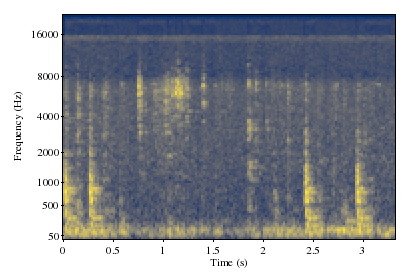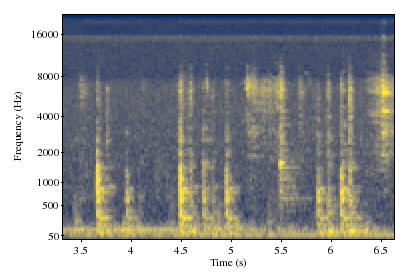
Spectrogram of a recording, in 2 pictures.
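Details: Renault Logan/Sandero/Lada Largus hub, wheel off: scattered light knocks and a dry rough rustle as the hub is rocked and spun by hand, visible play; worn wheel hub bearing, to be replaced.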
